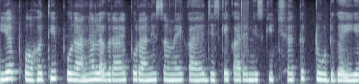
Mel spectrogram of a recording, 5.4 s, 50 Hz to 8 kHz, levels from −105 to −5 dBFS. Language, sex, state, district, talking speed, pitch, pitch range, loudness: Hindi, female, Odisha, Sambalpur, 200 wpm, 215 Hz, 210-225 Hz, -16 LUFS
